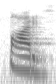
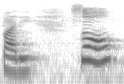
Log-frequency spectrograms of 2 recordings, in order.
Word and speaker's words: Paris: has a friend named Pari so it's party is Paris but in France we say party because in France we actually usually skip the last letter we don't pronounce it it's silent in uh every last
